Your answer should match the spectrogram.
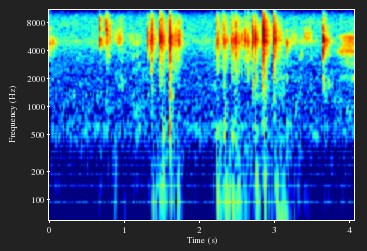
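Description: Typing on a computer keyboard: a few short runs of key clicks as a word is entered.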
